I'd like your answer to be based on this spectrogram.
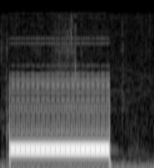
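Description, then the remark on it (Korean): A telephone dialing tone as a phone call is placed: one steady, mid-pitched buzzy beep lasting about a second, starting and stopping abruptly, with no voices over it. “예, 전화 한번 걸어보세요.”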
